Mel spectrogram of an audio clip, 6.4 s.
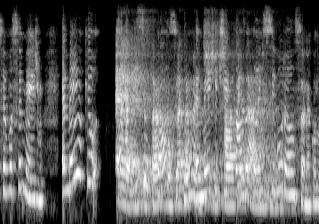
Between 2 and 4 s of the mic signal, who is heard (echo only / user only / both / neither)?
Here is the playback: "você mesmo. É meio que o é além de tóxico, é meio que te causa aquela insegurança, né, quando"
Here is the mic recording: both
